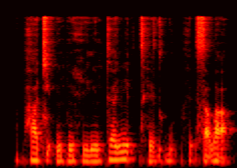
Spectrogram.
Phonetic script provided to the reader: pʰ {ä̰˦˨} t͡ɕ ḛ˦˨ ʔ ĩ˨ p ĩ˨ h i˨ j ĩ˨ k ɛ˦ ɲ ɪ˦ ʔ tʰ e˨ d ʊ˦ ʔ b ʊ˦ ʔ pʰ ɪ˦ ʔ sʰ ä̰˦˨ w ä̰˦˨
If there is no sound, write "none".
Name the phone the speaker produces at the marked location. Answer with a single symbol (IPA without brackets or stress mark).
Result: ä˦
